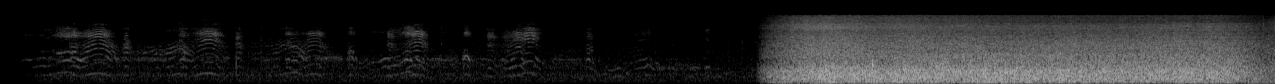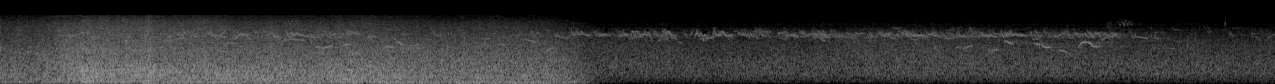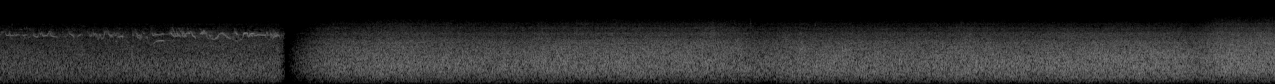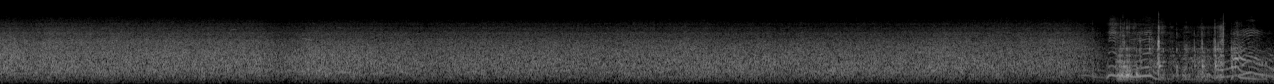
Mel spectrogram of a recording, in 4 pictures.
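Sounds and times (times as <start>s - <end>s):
wavering seabird calls: 0.2s - 7.2s
surf breaking on rocky shore: 7.6s - 18.8s
high chirping bird calls: 13.4s - 19.0s.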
